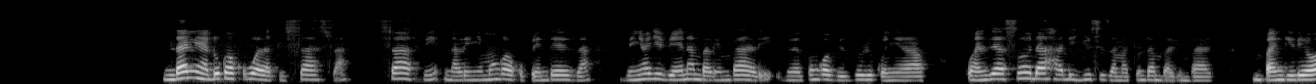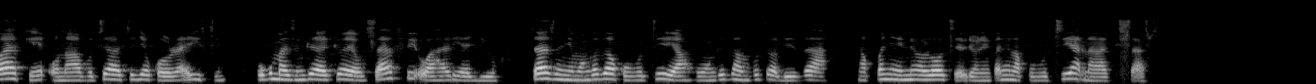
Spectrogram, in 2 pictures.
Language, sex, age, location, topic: Swahili, female, 18-24, Dar es Salaam, finance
